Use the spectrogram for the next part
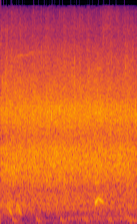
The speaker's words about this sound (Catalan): Bé, aplaudiments en aquest Teatre Nacional.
